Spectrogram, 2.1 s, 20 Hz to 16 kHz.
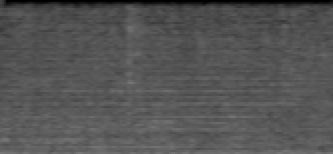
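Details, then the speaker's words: Honda Vario 125 LED scooter after an engine rebuild, previously smoking and rough after running out of oil: smooth, even single-cylinder pulse with no knocks and no more smoke; normal running. "Ternyata enak banget dan halus banget suaranya bosku."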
